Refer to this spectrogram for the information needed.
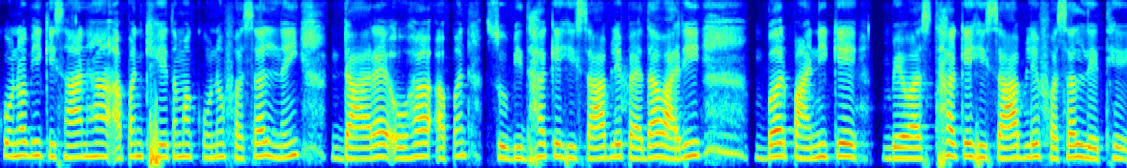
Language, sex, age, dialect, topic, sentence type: Chhattisgarhi, female, 25-30, Western/Budati/Khatahi, agriculture, statement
